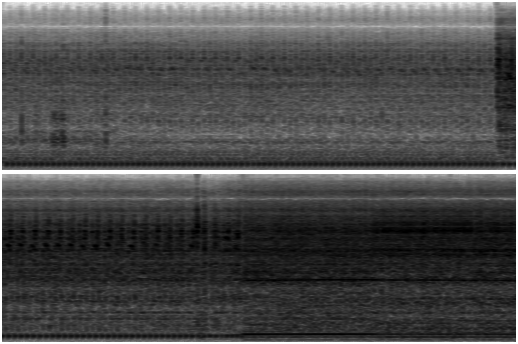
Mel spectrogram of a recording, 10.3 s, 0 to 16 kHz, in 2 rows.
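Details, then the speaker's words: BMW R 1300 GS, about 10,000 km, cruising around 3,600–4,200 rpm: fast, even clacking, three or four a second, over the engine drone, mainly left cylinder; owner suspects ShiftCam variation, not confirmed. "donc comme vous avez pu le voir surtout entendre ce bruit vraiment constant dans la plage entre 3006 3008 jusqu'à 42 je pense c'est là où le chif cam varie et donc il y a ce de claquement et essentiellement de ce côté-là"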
